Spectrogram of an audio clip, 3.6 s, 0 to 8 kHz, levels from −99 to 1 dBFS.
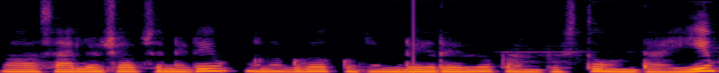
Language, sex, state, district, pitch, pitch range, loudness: Telugu, female, Telangana, Karimnagar, 220 Hz, 215-230 Hz, -32 LUFS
